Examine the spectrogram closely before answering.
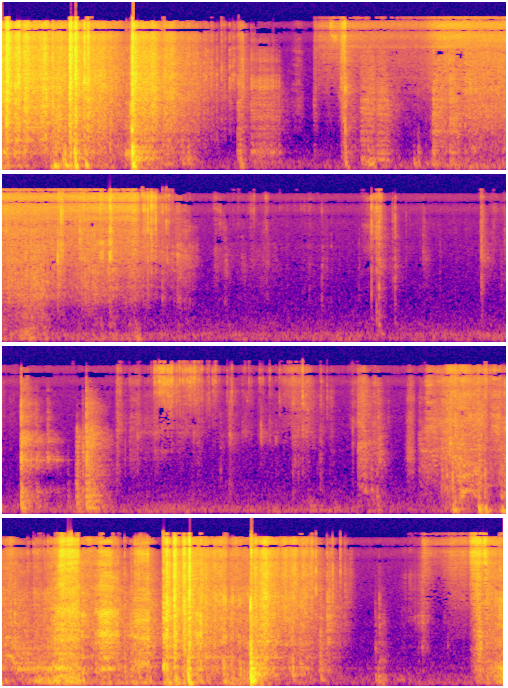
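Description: Latex balloons being handled and cut open with scissors over a glass bowl of slime. There are two long spells of loud rustling, crackling noise thick with clicks, one at the start and one about three-quarters of the way through. Between them is a quieter stretch with a soft hiss and a few scattered snips and taps.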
